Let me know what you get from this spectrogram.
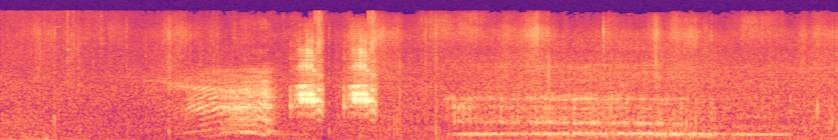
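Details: American (North American) bison in Canada give deep, drawn-out grunting roars, low and rough with a steady throaty drone.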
